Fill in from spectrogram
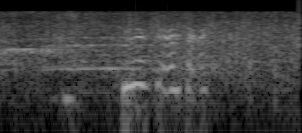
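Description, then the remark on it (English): A canned burst of applause from a sound-effect button, a dense, steady crackle of clapping at even loudness, with a few cheering voices rising briefly in the middle. “Round of applause button.”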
